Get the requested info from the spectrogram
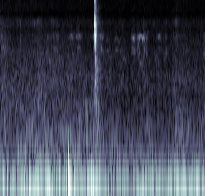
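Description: Low steady rumble of outdoor background noise, with one sharp click about a second in.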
